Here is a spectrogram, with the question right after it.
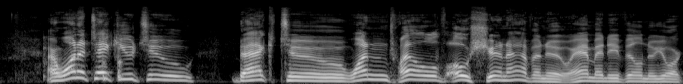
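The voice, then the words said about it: Radio announcer voice. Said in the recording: “as I say in my real radio announcer voice”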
